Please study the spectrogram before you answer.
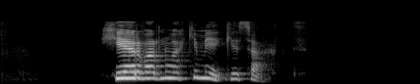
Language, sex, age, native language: Icelandic, female, 50-59, Icelandic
